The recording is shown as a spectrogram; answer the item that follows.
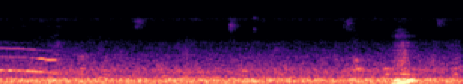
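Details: A pet cat gives a soft, drawn-out meow that falls in pitch over about half a second. It is calling to its owner while he eats a meal, before climbing onto him. Faint indoor background hum, then a brief knock.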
